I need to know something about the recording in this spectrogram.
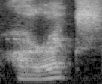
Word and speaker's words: ARIIX: Okay, the company is called RX, and it's called it's spelled ARIIX, and they are also the manufacturers of the Purity water system.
